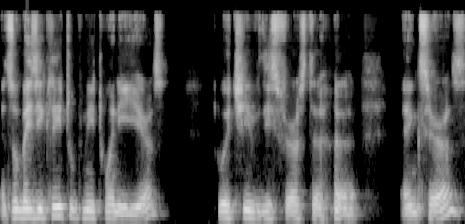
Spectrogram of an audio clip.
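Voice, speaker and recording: Speaking with a French accent, a man uses a medium pitch. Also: ordinary pitch variation, moderate pace. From southern France, French Alps. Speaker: shaman, former monk. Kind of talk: interview.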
